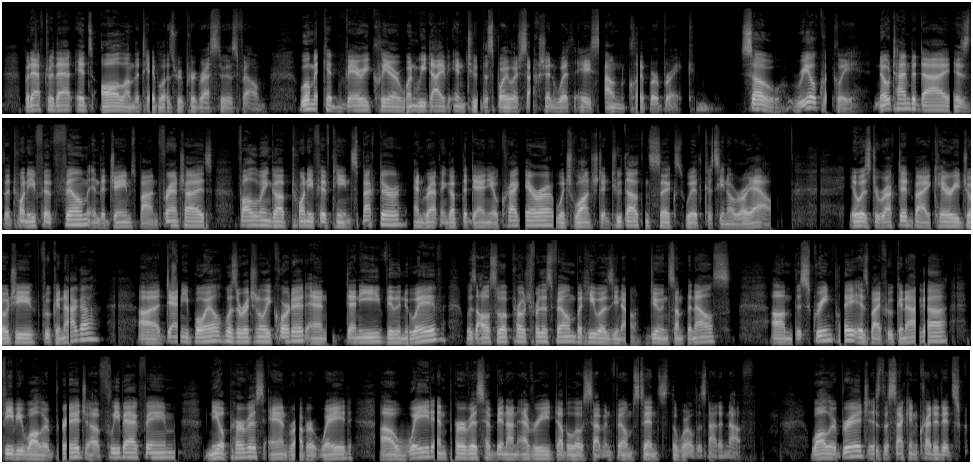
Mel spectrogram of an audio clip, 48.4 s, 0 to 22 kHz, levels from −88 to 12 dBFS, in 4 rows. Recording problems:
choppy; occasionally; 4% of the speech affected

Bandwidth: 17.5 kHz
